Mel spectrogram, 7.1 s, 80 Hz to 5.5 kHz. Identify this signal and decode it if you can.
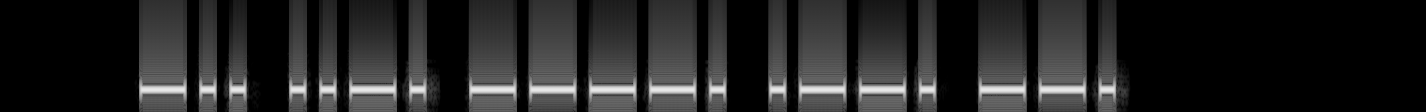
Morse code, heard as a keyed tone, about 16 wpm, 600 Hz. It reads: DF9PG
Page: Kaldesignaler 16 wpm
